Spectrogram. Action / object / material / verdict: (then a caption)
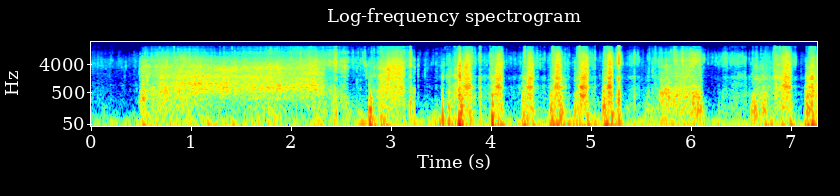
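scrape / foam sponge on a silicone ear microphone / foam / none. A white foam sponge block, held by hand, is squeezed and rubbed on a silicone ear microphone. A steady, bright rustling rub gives way to a quick run of separate crunchy, crackling squeezes, then a softer rub and a final crunch.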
